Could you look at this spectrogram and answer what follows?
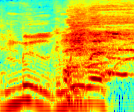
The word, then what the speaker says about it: Moog: I think the American pronunciation appears to be Moog,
